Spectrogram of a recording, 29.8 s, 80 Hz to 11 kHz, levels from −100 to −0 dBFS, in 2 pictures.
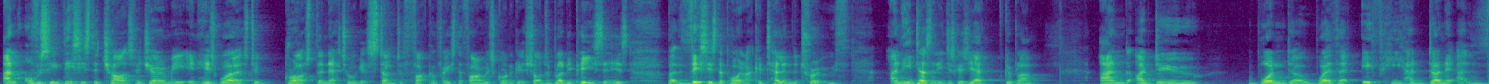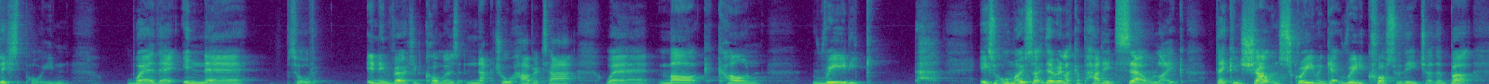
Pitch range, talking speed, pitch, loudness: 130-170 Hz, 205 wpm, 150 Hz, -26 LUFS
